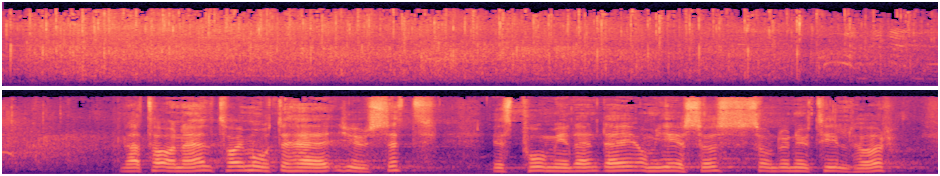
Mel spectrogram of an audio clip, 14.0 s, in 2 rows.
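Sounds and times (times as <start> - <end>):
welcoming applause in church: 0.0 - 8.0
speech: 7.9 - 13.8.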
